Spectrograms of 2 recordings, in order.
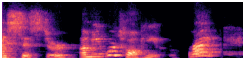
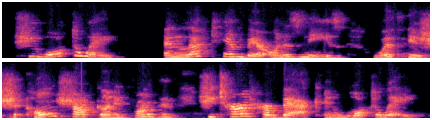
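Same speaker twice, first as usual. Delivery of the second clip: ordinary talk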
